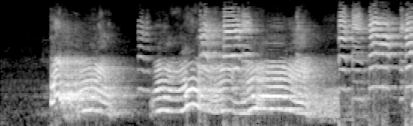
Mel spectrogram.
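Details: Irish Wolfhound puppy aged three months sings a sequence of tonal, bending howls that rise and dip in pitch, each note sliding into the next, with a brief higher yip near the end.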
